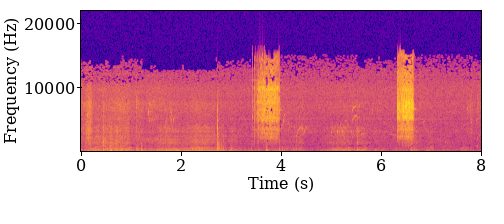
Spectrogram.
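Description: Spinning reel being cranked to retrieve line, a mechanical whirring with fine rapid clicking for the first few seconds. Two short hissing bursts come later, the second near the end.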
